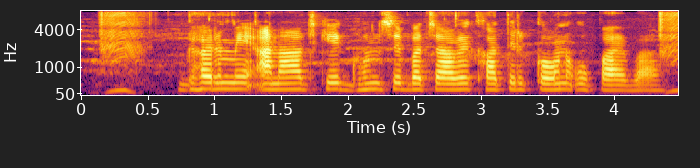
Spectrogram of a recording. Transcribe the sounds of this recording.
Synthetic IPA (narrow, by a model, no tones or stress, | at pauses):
ɡʱəɾmẽʔənaːd͡ʒkeɡʱʊnsebət͡ʃaːwekʰaːt̪ɪɾkɔːnʊpaːeba̰ː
